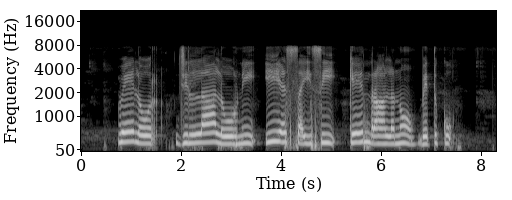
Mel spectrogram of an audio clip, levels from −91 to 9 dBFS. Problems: constant background noise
